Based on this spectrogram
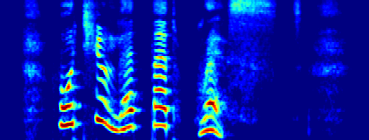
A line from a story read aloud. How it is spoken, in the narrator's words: Aziraphale says, his voice higher than usual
